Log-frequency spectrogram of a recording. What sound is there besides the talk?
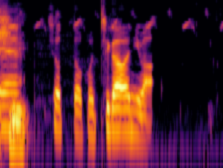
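birds chirping outdoors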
